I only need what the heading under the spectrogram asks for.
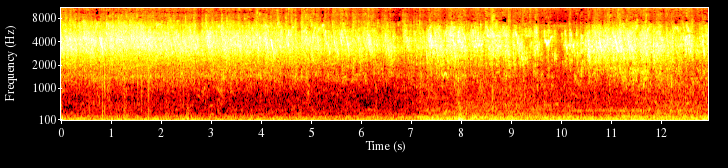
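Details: Busy high chirping and twittering of songbirds at Bongha village near Busan, South Korea, over a steady low rumble.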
